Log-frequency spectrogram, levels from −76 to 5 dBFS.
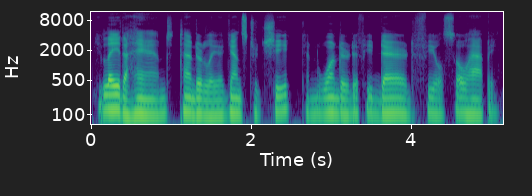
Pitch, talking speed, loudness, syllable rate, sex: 105 Hz, 185 wpm, -20 LUFS, 4.8 syllables/s, male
